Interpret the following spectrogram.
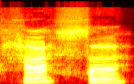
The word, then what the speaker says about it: Hassanin: I'll give you the pronunciation. Ready? Mm-hmm. Ahmed, and then it's Hassanin.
